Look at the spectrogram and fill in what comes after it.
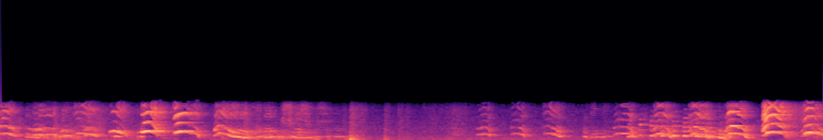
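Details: A litter of fawn Labrador Retriever puppies whimpers with loud, sliding whines that arch up and drop, crowded together, then briefly quiet before a fresh burst of shorter yips.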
